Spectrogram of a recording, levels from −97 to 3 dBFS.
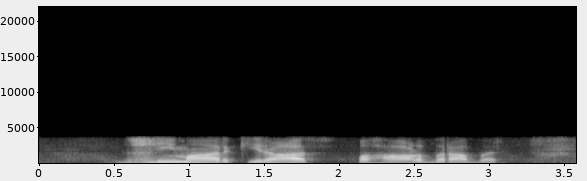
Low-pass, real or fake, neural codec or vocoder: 3.6 kHz; fake; codec, 16 kHz, 0.7 kbps, FocalCodec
